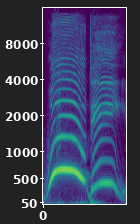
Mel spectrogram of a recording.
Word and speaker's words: Wu Di: It's actually pronounced Woo D.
